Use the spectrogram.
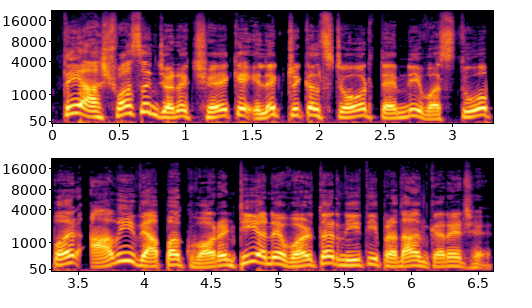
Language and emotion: Gujarati, happy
